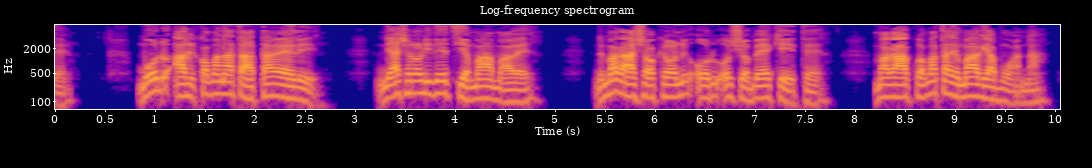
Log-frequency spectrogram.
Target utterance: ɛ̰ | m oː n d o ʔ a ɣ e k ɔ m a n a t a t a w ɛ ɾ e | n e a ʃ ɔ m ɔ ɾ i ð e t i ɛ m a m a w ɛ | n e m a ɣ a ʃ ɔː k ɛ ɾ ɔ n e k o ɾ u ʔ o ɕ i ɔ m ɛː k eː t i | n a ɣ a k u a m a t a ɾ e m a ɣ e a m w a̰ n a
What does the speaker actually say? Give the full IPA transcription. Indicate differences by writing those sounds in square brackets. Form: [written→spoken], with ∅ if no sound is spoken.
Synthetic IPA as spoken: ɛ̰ | m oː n d o ʔ a ɣ e k ɔ m a n a t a t a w ɛ ɾ e | n e a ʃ ɔ [m→n] ɔ ɾ i ð e t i ɛ m a m a w ɛ | n e m a ɣ a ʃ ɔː k ɛ ɾ ɔ n e [k→ʔ] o ɾ u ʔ o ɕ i ɔ m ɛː k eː t [i→ɛ] | [n→m] a ɣ a k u a m a t a ɾ e m a ɣ e a m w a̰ n a

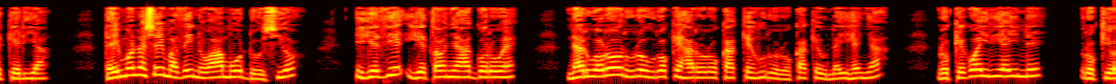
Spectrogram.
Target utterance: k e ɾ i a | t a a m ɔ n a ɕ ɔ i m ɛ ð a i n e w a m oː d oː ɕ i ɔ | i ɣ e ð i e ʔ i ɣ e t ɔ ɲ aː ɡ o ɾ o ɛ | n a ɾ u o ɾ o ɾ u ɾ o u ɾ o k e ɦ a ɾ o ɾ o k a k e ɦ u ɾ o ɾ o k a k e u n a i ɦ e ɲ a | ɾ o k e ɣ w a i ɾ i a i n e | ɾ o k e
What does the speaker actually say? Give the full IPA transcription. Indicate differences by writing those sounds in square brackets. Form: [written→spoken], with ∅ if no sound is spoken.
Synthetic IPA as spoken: k e ɾ i a | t a [a→i] m ɔ n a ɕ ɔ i m [ɛ→a] ð [a→e] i n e w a m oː d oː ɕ i ɔ | i ɣ e ð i e ʔ i ɣ e t ɔ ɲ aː ɡ o ɾ o ɛ | n a ɾ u [o→ɔ] ɾ o ɾ u ɾ o u ɾ o k e ɦ a ɾ o ɾ o k a k e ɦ u ɾ o ɾ o k a k e u n a i ɦ [e→ɛ] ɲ a | ɾ o k e ɣ w a i ɾ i a i n e | ɾ o k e

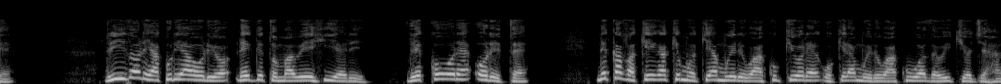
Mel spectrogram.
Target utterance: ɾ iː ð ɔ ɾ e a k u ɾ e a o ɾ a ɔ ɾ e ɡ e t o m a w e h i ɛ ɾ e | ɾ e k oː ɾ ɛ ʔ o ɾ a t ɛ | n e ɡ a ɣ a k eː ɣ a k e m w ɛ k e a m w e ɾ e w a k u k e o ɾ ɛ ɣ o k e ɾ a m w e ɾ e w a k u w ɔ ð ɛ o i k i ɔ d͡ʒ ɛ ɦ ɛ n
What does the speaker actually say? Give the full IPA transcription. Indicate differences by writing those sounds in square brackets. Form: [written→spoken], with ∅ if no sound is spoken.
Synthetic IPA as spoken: ɾ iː ð ɔ ɾ e a k u ɾ e a o ɾ [a→e] ɔ ɾ e ɡ e t o m a w e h i ɛ ɾ e | ɾ e k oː ɾ ɛ ʔ o ɾ [a→e] t ɛ | n e [ɡ→k] a [ɣ→v] a k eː ɣ a k e m w ɛ k e a m w e ɾ e w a k u k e o ɾ ɛ ɣ o k e ɾ a m w e ɾ e w a k u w ɔ ð ɛ o i k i ɔ d͡ʒ ɛ ɦ [ɛ→a] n

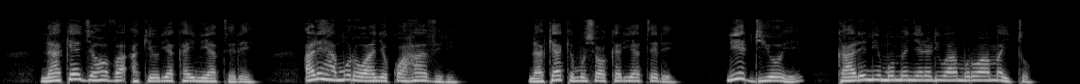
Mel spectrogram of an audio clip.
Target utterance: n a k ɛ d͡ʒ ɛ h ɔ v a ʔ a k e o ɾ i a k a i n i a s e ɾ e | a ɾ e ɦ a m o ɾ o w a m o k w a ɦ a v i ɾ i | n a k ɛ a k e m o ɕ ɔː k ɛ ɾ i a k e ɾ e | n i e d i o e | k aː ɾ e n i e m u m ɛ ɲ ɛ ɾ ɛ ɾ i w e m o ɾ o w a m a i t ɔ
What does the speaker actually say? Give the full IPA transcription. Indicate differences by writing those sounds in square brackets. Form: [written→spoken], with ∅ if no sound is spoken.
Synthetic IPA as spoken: n a k ɛ d͡ʒ ɛ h ɔ v a ʔ a k e o ɾ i a k a i n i a [s→t] e ɾ e | a ɾ e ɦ a m o ɾ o w a [m→ɲ] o k w a ɦ a v i ɾ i | n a k ɛ a k e m o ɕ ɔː k ɛ ɾ i a [k→t] e ɾ e | n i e d i o e | k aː ɾ e n i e m [u→o] m ɛ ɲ ɛ ɾ ɛ ɾ i w [e→a] m o ɾ o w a m a i t [ɔ→o]

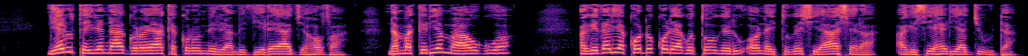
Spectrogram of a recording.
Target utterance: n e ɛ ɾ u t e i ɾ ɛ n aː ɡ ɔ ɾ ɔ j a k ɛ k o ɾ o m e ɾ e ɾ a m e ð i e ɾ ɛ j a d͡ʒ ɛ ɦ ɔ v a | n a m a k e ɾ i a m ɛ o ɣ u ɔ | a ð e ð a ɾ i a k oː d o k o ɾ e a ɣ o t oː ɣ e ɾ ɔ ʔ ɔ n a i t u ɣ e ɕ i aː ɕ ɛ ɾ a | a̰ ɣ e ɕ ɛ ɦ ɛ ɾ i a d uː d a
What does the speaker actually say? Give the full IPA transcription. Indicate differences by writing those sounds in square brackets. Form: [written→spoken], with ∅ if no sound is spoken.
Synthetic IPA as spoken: n e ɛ ɾ u t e i ɾ ɛ n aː ɡ ɔ ɾ ɔ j a k ɛ k o ɾ o m e ɾ e ɾ a m e ð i e ɾ ɛ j a d͡ʒ ɛ ɦ ɔ v a | n a m a k e ɾ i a m [ɛ→a] o ɣ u ɔ | a [ð→ɣ] e ð a ɾ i a k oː d o k o ɾ e a ɣ o t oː ɣ e ɾ [ɔ→u] ʔ ɔ n a i t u ɣ e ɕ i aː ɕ ɛ ɾ a | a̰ ɣ e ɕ ɛ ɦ ɛ ɾ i a [d→d͡ʒ] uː d a

